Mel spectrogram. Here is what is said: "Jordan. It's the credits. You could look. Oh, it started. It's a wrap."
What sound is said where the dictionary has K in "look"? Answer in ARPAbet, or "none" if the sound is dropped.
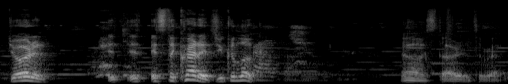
K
